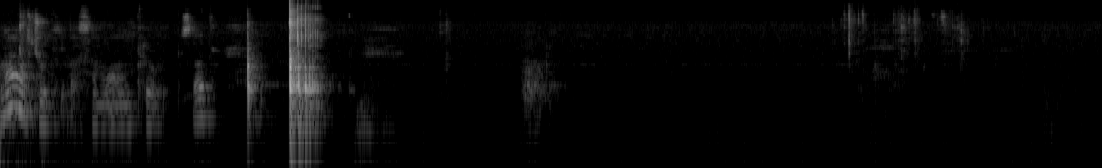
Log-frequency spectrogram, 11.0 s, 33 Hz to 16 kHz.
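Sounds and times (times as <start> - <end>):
sharp knocks on tabletop: 2.5 - 3.3.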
